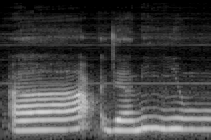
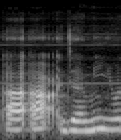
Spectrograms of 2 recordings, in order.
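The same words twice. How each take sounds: First: The second hamzah is softened and lightened. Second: The second hamzah is pronounced fully. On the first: The speaker calls it right. "tetapi dibaca a'jamiyyu wa arabi" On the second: The speaker calls it wrong. "tidak dibaca a'jamiyyu"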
